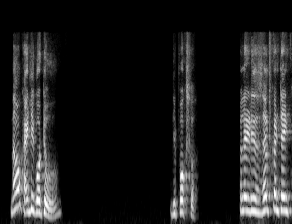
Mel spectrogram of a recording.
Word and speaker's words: POCSO: Quite often your lordship would say, listen until you say POCSO, not as POSCO. Telugu. Pronounce it properly, well, and therefore your lordship will continue to hear me. Generally it is done that way. I keep correcting. No, it's POCSO. ಪೋಸ್ಕೊಳ್ಳೋದಲ್ಲ. May I request your lordship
